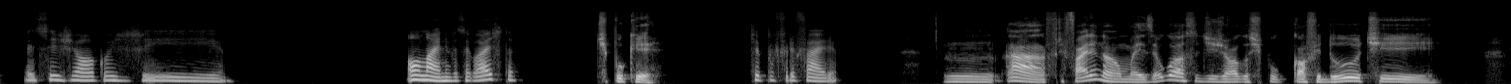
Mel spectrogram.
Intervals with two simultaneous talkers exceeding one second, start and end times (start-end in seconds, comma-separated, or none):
none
